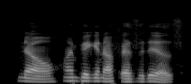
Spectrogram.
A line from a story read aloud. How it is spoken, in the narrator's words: Penelope mumbled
